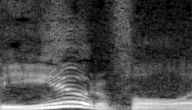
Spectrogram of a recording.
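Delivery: beautiful with heavy stress. A radio host listing sponsor locations on air, stressing the word beautiful. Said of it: "and I do emphasize the word beautiful".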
